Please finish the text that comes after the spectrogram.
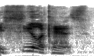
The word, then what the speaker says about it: coelacanth: It's called a coelacanth.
